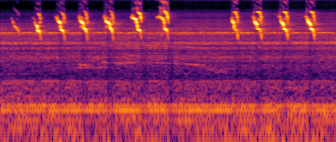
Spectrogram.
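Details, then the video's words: Brooding chicks of the Golden Misri breed give two runs of high, falling peeps, six and then five notes, separated by a short silence, over a low hum. "Golden Misri Chicks Brooding"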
